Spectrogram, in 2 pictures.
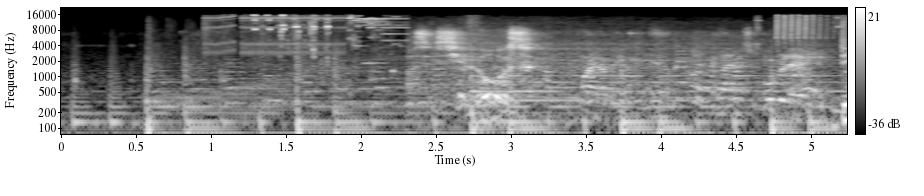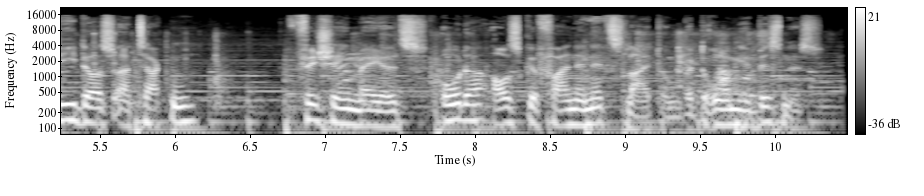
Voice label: Image Erklaerfilm Cyberkriminalitaet; Commercial (Werbung), Off, Presentation, Tutorial; Imagefilm EWE; German

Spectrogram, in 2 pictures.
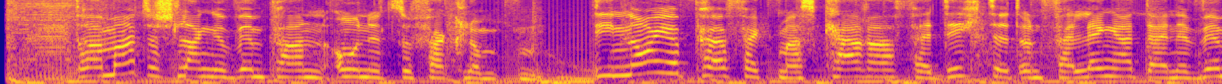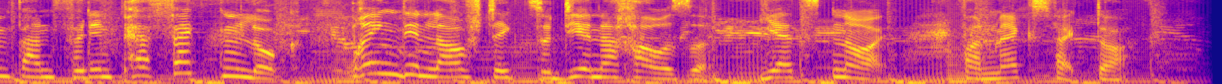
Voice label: Werbung Beauty

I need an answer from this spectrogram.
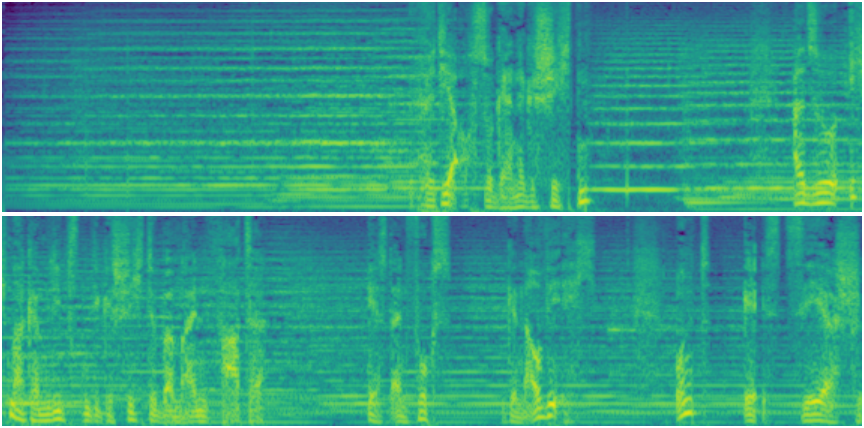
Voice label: hoerspiel

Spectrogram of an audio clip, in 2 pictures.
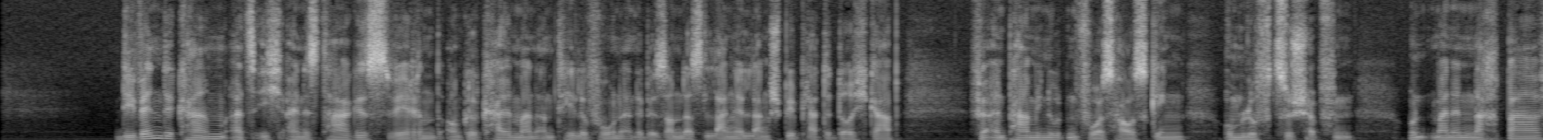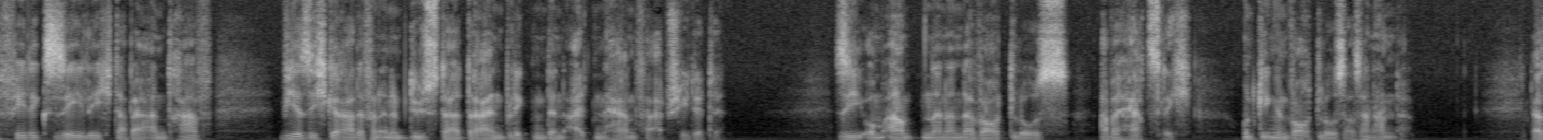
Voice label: erzaehlung

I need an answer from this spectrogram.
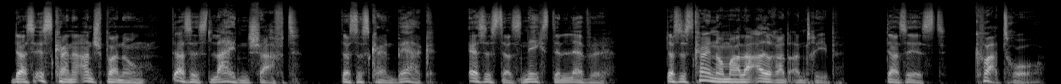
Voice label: Casting Werbung

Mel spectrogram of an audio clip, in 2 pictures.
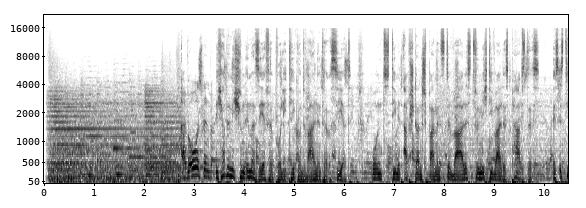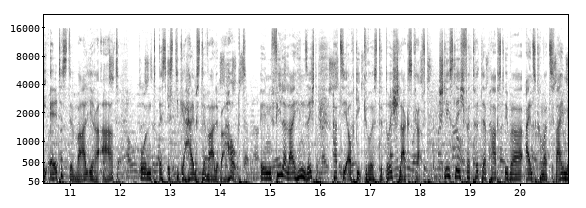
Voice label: voiceover; robert harris konklave

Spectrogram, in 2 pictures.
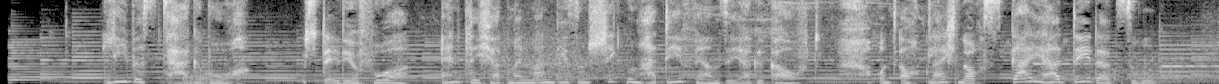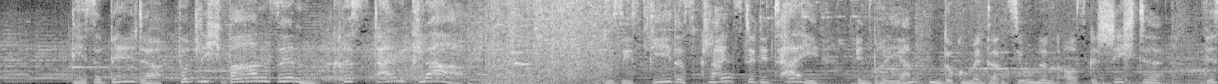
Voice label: Commercial (Werbung), plakativ, Mittel minus (25-45), German, Akzent: Chinese; Germany

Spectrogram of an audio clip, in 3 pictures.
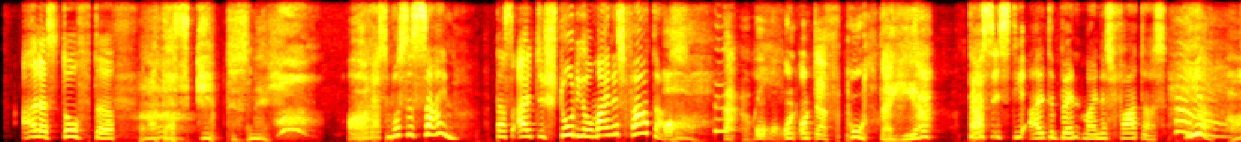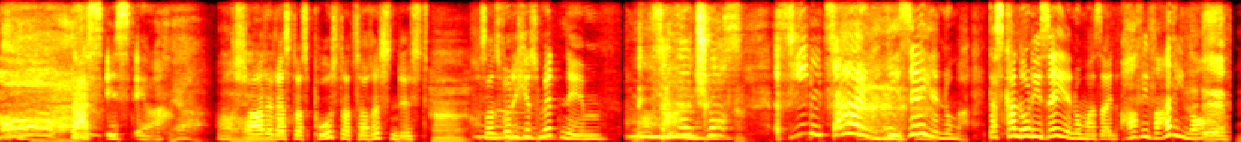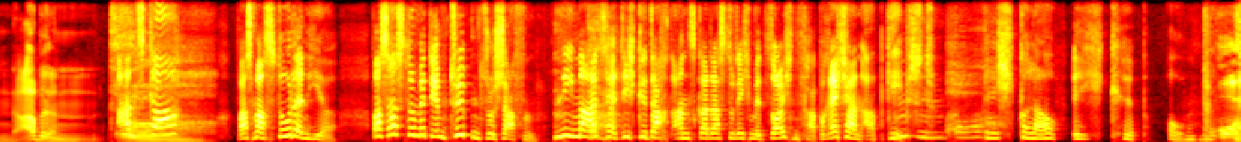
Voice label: trickstimme

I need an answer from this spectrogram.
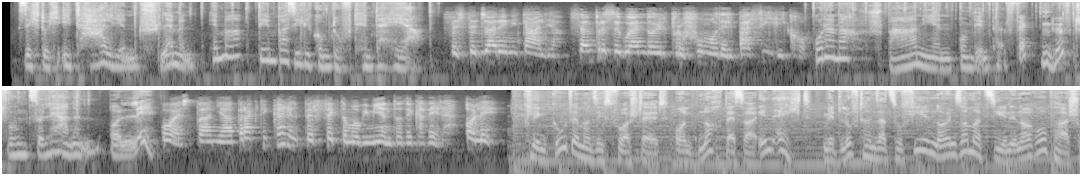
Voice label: Funk Spot; Lufthansa Italien

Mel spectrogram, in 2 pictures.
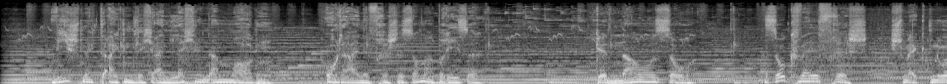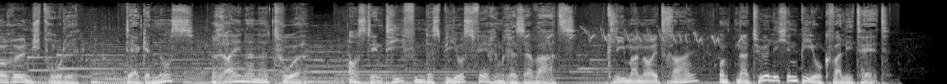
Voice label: Werbung; Rhoensprudel

